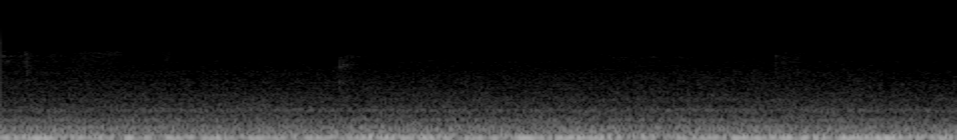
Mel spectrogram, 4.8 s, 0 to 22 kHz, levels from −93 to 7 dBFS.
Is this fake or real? real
